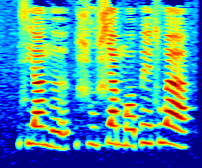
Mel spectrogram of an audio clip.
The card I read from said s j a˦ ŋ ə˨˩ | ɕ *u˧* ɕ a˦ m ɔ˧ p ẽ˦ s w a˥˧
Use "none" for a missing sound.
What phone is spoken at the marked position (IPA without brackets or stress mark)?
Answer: u˧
